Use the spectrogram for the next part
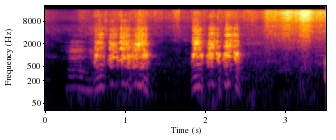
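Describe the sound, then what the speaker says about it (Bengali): Two loud bursts of nasal honking from ducks close by, separated by a short pause, with faint background hiss. "হাঁসের আবার খিদা লাগছে"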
